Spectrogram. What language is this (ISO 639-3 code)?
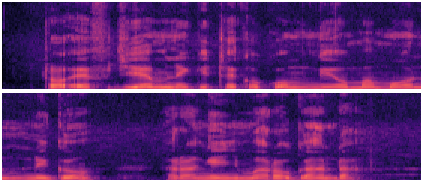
luo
